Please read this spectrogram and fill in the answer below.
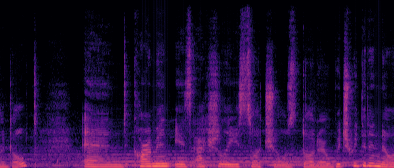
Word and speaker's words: Xochitl: So Xochitl, I finally googled how to pronounce the name properly.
